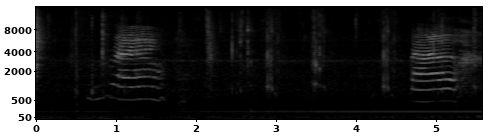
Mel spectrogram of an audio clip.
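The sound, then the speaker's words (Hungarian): A domestic cat meowing plaintively in an apartment: two drawn-out, wavering meows, faint and separated by a quiet stretch with light clicks, over a steady low hum. “Igen, Obika nagyon jó színész, elképesztően keservesen tud egyébként nyávogni”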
